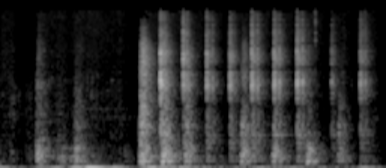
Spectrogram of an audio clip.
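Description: A big bird taps on a hotel room window at night: a quick, steady series of about eight sharp taps, preceded by a few softer knocks, with no voices.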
